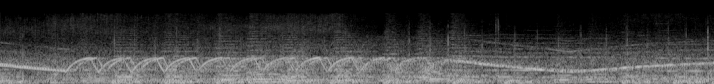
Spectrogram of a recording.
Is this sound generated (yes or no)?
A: no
